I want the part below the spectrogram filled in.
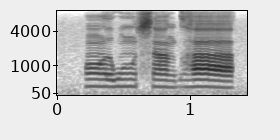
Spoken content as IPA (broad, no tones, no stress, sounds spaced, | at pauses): ɔ̃ ə̯ w ũ s ã ɡʱ a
